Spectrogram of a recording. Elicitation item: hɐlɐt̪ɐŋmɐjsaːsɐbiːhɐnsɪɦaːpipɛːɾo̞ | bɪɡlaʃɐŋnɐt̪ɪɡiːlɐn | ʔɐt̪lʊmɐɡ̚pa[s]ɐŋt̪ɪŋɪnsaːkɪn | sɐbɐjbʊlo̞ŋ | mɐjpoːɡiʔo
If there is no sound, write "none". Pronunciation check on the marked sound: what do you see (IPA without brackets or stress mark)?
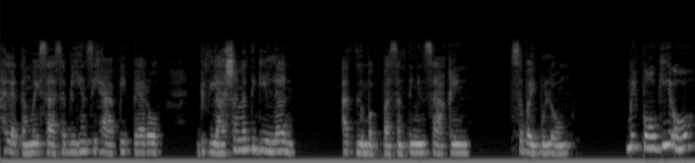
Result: s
